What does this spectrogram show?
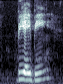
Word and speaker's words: baobab: I'm gonna spell it for y'all. It's BAOBAB seed oil, baobab, yeah, that, with baobab seed oil and shea butter.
